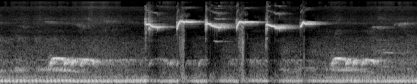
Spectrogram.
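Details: Scarlet-headed flowerpecker, known locally as cit kersen, singing actively: five sharp, very high, down-slurred tsit notes in a quick run, with a softer low whistle before and after and a steady low hum underneath.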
